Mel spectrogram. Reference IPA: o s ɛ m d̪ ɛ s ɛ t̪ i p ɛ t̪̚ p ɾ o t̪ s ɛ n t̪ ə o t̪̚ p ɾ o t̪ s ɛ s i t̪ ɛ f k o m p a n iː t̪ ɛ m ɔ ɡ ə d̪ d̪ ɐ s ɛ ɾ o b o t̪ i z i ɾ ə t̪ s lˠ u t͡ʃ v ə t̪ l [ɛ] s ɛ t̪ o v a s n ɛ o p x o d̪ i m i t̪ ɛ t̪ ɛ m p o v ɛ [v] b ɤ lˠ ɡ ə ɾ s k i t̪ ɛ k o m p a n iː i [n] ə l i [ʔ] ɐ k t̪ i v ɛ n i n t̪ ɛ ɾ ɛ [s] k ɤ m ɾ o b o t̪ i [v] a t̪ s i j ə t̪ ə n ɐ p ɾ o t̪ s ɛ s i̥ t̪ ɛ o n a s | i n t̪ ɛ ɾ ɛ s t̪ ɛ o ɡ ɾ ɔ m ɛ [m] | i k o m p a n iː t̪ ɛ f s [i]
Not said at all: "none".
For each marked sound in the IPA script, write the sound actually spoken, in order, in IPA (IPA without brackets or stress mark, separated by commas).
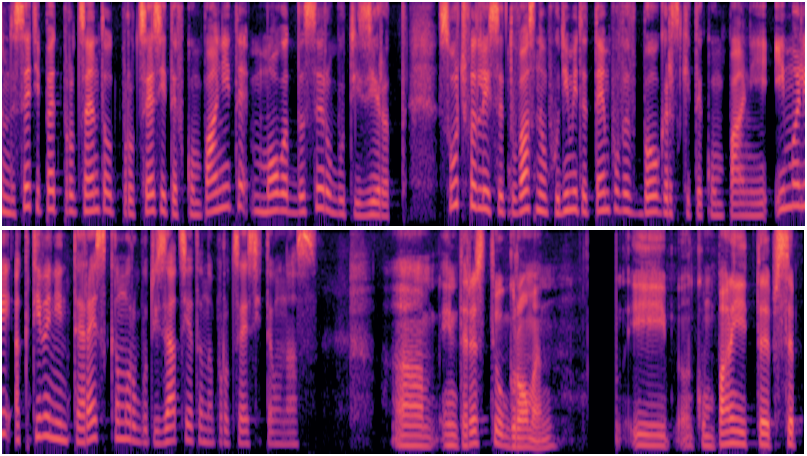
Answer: i, v, m, ʔ, s, z, n, ɛ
